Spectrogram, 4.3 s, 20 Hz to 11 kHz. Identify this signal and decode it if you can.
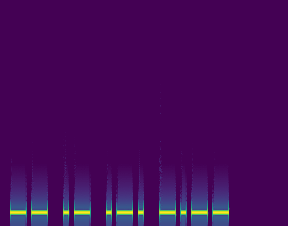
Morse code, heard as a keyed tone, about 15 wpm, 700 Hz. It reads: MARY
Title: USA Common Names - 15wpm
